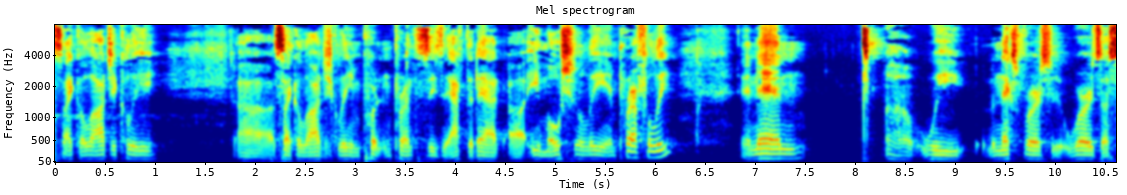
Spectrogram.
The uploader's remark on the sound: Recorded at the 08:30am Sermon on 2016-12-11.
